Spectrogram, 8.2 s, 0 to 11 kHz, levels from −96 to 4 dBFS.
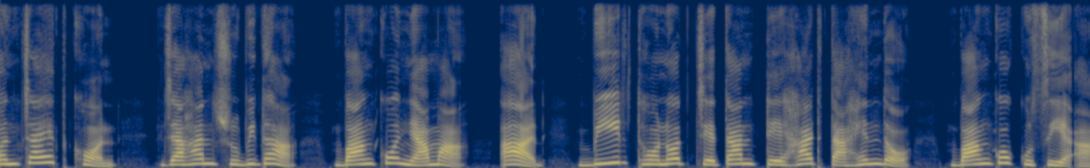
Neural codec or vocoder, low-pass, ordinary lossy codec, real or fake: none; none; none; real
